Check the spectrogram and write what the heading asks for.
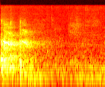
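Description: A person's short vocal sound, cough-like, right at the start, fading within about half a second into quiet room tone.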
